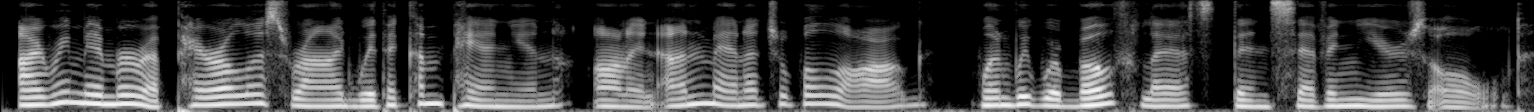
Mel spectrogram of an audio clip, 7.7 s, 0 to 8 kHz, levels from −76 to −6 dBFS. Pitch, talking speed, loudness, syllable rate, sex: 185 Hz, 165 wpm, -17 LUFS, 4.7 syllables/s, female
